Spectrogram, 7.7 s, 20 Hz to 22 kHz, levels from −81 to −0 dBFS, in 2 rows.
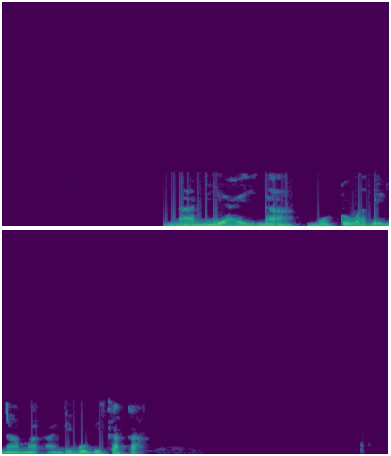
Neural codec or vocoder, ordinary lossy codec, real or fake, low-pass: none; AAC, 32 kbps; real; 5.4 kHz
